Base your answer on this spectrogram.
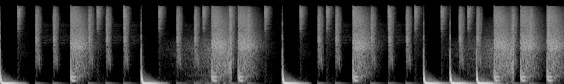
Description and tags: drumsteploop 170BPM 5
drum, drumstep, dubstep, hat, hi, kick, loop, shaker, snare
